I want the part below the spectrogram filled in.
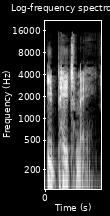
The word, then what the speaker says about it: epitome: 好，哎，对，我们一起来看一下啊，首先这个动词 epitomize, 它的原型是 epitome, 啊，要注意它的发音重读在第二个音节，也一定不要读错，读错了你就不知道这个词什么意思了啊。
